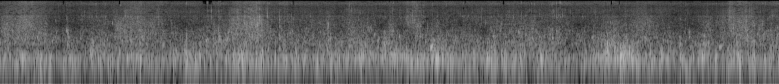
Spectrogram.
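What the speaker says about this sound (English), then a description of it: "Now the wind's filling in a bit." Steady wind rushes across the microphone aboard a sailboat on open Georgian Bay, with a continuous broadband roar and a faint wash of water along the hull, no voices present.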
